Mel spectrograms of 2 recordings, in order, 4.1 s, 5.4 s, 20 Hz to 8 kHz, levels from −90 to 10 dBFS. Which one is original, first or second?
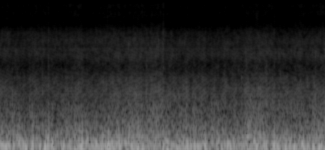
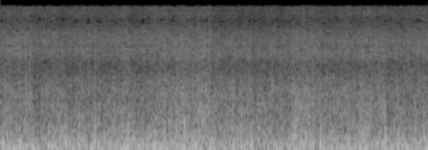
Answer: second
